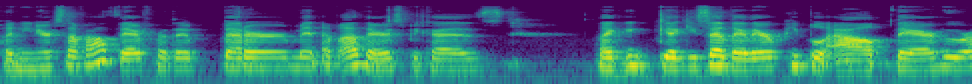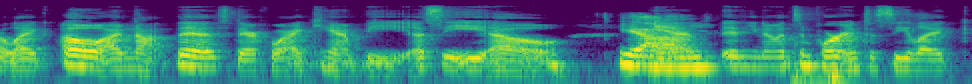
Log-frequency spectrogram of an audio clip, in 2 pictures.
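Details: Adult woman speaking in a podcast conversation; ordinary conversational speech.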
